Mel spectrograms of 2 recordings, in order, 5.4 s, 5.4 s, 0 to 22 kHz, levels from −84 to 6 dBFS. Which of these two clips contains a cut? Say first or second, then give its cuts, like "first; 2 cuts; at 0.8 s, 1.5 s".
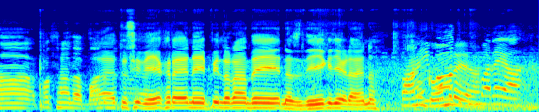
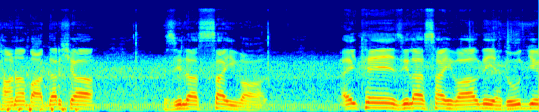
first; 1 cut; at 0.9 s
